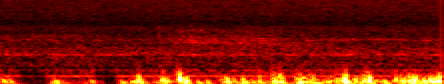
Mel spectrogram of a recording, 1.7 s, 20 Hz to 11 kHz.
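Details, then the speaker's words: Diehl Junior fan B12AJ16 after repair (cleaned, gearbox regreased, new speed switch and wiring). On low, set at 117, it draws 0.82 A (54 W): a steady low hum with a soft, even pulsing whir and no scraping, running smoothly. "okay so on low I got that set at 117 which is roughly in the middle of the range and it's drawing 0.82 amps which is about right"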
